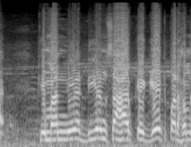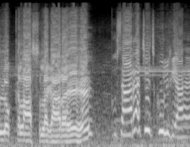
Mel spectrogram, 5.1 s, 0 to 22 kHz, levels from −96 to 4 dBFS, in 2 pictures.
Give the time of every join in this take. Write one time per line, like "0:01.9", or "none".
0:04.0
